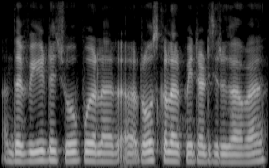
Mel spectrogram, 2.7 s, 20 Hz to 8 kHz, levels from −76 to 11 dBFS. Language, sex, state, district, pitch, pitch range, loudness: Tamil, male, Tamil Nadu, Kanyakumari, 155 Hz, 145-155 Hz, -17 LUFS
